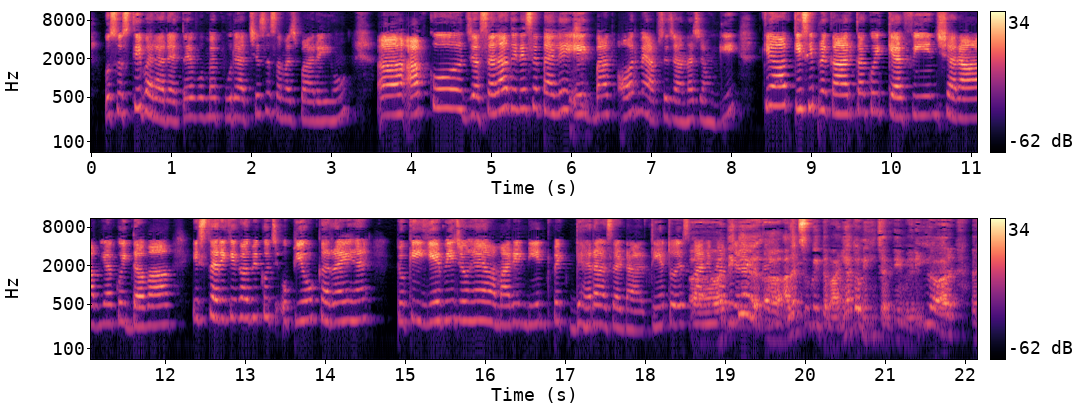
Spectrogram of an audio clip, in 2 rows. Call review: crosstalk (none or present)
present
